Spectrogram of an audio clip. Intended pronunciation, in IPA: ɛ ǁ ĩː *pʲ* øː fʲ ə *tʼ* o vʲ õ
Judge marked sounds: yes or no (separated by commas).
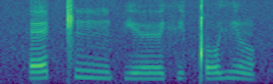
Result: yes, no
